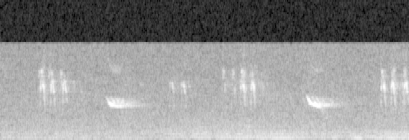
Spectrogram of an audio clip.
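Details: Masked wagtail fledglings, already out of the nest but unable to feed themselves, calling for food while their mother forages for insects all day; thin high descending whistled notes alternate with brief clustered chirps over a steady low buzzing hum.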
